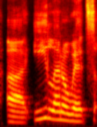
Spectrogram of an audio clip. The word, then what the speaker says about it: Elenowitz: Elenowitz with Lincoln Line.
